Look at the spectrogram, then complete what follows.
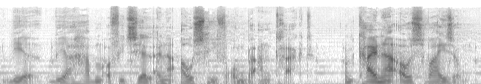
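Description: An evasive male ambassador in a radio drama, with a low, formal, diplomatic voice. It rings in a reverberant hall with music underneath. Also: animated, normal speed. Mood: defensive, insistent. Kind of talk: radio play dialogue.

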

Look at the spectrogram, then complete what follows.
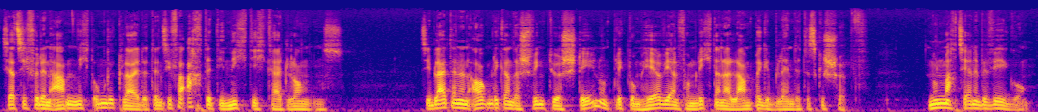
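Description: A man's voice: low voice, fast, darkish tone. An actor playing a brooding, observant man in a literary radio drama, solemn and poetic. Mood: intense.

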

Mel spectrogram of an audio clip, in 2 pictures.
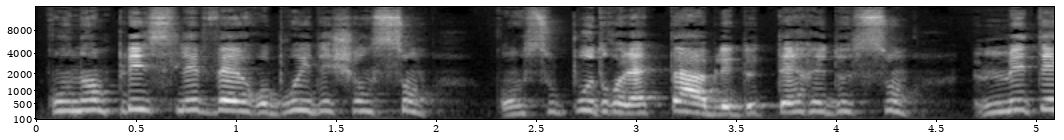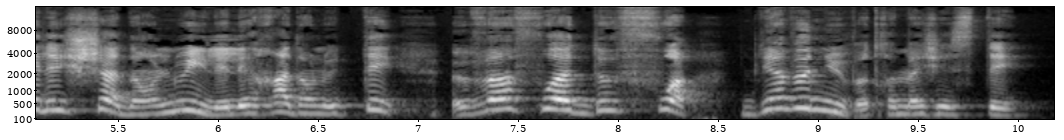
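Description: A woman performs a festive storybook herald with a high, shrill voice. Verses are declaimed in a bold singsong. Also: animated, moderate pace, fairly bright tone. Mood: festive, proclaiming. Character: shrill herald singing a festive nonsense welcome.

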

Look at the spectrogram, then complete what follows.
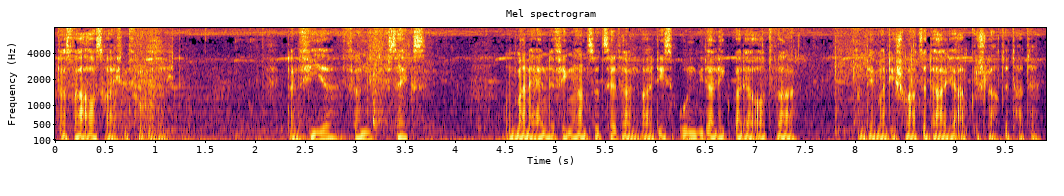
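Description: An actor playing a haunted, hard-boiled police detective, narrating a noir radio drama in measured, clipped phrases. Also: male voice, rumbling low, over music. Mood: methodical, then shaken, brooding. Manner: measured, clipped, grim storytelling. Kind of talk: scripted first-person noir crime narration, radio drama.

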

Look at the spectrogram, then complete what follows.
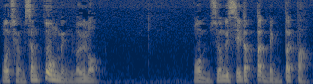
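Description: A man's voice: fairly low pitch, lively intonation, normal speed, dark tone, close to an everyday voice. A man acting a young exiled prince bent on avenging his father, declamatory and emotional, in a radio drama. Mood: vengeful, resolute. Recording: echoey radio drama recording.

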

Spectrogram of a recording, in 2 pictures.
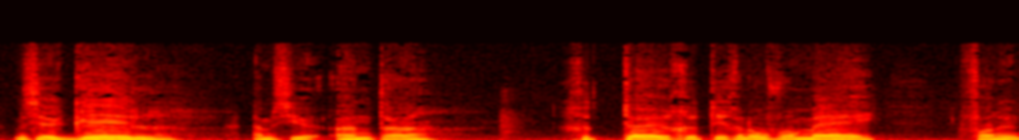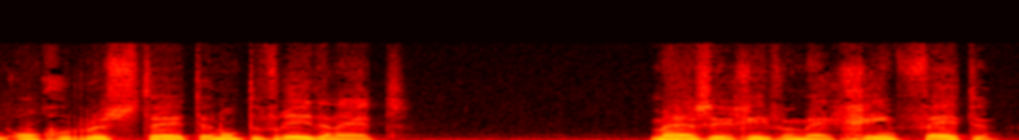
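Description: A patient French police inspector in a radio drama. He speaks in a warm, husky voice, formal and measured, always politely probing. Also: mid-range voice. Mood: gravely probing. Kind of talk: radio play acting.

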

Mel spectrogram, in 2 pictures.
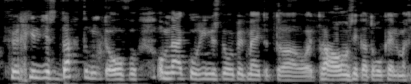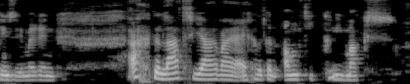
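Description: An actress plays an older woman with a slightly low voice in a radio drama. She is composed and candid. Her delivery is matter-of-fact and hospitable, like natural conversation. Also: brisk, darkish tone, close to an everyday voice. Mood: candid, wry. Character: candid, composed woman of about sixty, longtime mistress.

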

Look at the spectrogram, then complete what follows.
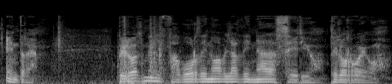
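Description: A man's voice: mid-range voice, fairly quick, noisy background, natural voice. An actor playing a corrupt, vain man of youthful looks in his late thirties, theatrical and taunting, in a radio drama. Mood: guarded, evasive. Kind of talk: Spanish-language radio drama acting. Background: music.

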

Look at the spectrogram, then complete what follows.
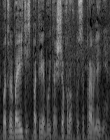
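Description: An actor playing a hot-tempered, insubordinate Soviet officer in a radio war drama, blunt, agitated and slangy. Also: male voice, lowish voice, racing, creaky, slight background noise. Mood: heated, defiant.

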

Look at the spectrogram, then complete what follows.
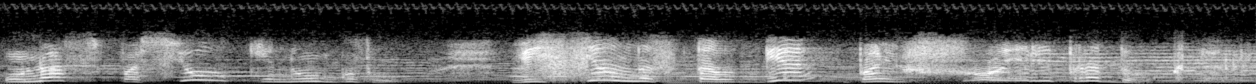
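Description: Schoolboy narrator: high-pitched, unhurried, earnest and self-pitying, vintage radio drama. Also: male voice, sing-song, exaggerated voice. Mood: wistful, reflective. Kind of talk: 1960s Soviet radio play, first-person narration. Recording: dull old radio-play tape with loud music.

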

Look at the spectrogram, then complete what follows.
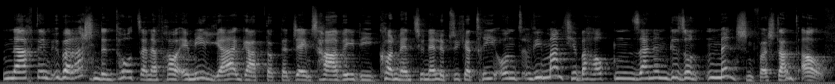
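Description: A woman playing a brisk, showy television reporter in a German audio drama. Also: fairly high pitch, fairly bright tone, lightly acted. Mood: brisk reporting. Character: sensational female TV magazine reporter, brisk and showy.

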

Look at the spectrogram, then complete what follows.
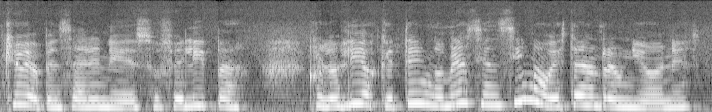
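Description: A woman's voice: high voice, brisk, warm tone, close to an everyday voice. A woman acting an anxious, overburdened single mother who works as a maid in an old radio play, colloquial and plaintive, with an Argentine accent. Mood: worried, weary. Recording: muffled noisy old radio tape.

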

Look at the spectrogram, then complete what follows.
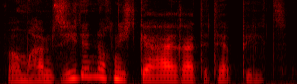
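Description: An actress playing a proud, troubled young wife in a German radio play, loyal and evasive. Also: female voice, lowish voice, lively intonation, fast talker. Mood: troubled, confiding.

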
